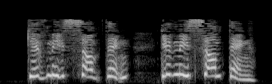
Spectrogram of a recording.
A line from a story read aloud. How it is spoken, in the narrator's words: I begged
